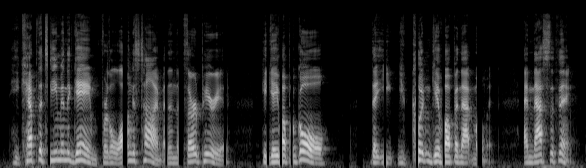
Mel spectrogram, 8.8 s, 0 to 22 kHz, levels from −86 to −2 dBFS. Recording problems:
choppy; very; from 0.5 to 3 s and from 3.5 to 7 s; 13% of the speech affected

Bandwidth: 15.5 kHz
